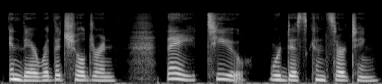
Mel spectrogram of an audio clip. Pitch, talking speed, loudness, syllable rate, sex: 200 Hz, 125 wpm, -17 LUFS, 5.5 syllables/s, female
